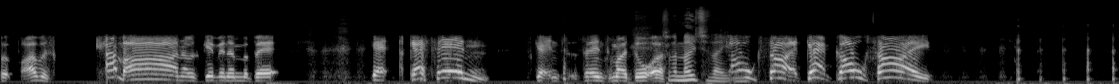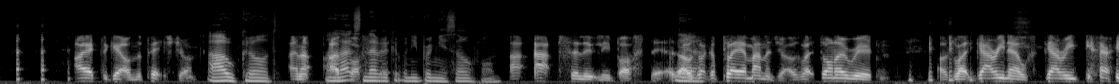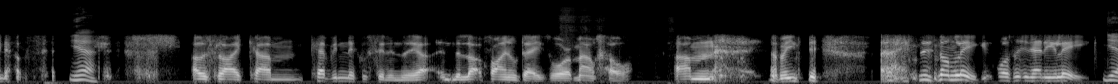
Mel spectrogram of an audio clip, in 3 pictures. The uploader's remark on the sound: resorting to an episode on the phone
